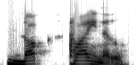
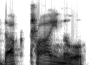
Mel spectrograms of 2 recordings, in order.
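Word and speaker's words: doctrinal: ये ऊपर वाला वर्ड है डॉक्ट्रिन, ये डॉक्ट्राइन नहीं है, डॉक्ट्रिन, डॉक्ट्राइनल, डॉक्ट्राइनल, सेकंड सिलेबल पे स्ट्रेस है, डॉक्ट्राइनल।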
